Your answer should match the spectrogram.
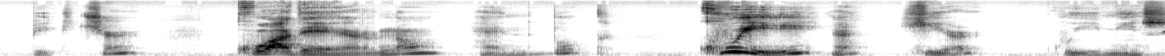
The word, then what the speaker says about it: quaderno: qua, qui, que, quadro, quaderno, qui, quercia, eloquenza e quello, that. E si pronuncia più o meno, we pronounce it more or less like quiver, quiver.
